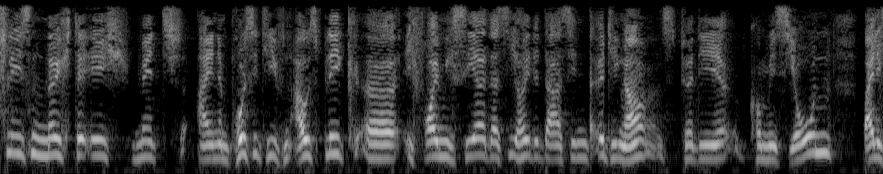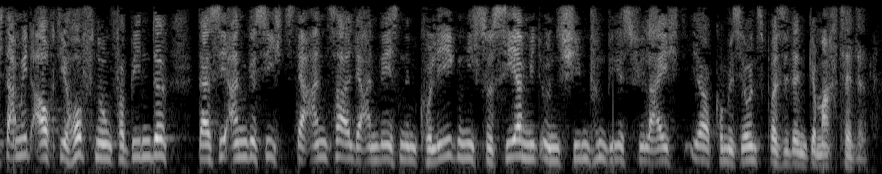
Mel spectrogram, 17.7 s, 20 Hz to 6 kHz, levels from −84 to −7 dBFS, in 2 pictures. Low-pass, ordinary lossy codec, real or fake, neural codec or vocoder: 5.4 kHz; Opus, 64 kbps; real; none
